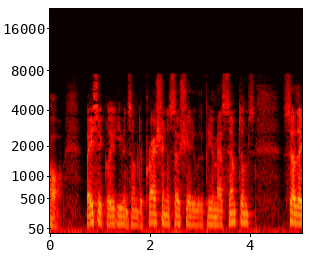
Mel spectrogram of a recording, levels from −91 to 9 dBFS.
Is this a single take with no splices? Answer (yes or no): no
